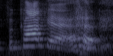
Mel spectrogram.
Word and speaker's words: bukkake: It's bukkake. It's the short vowel, right?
